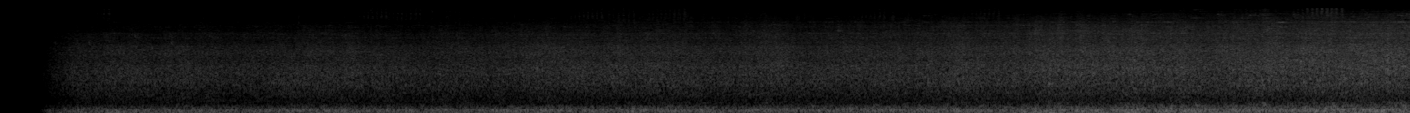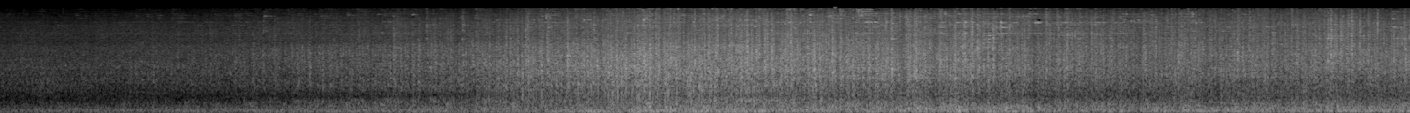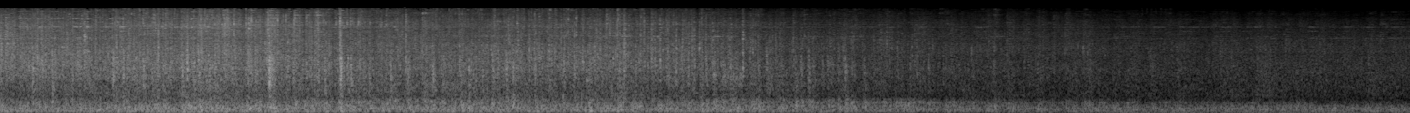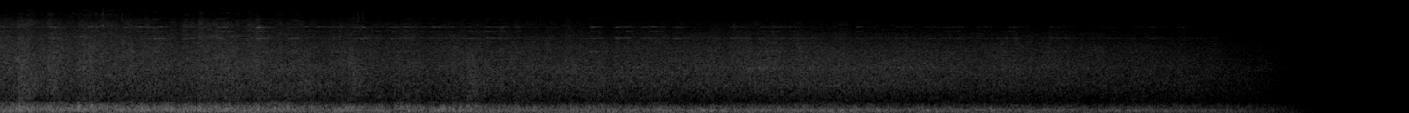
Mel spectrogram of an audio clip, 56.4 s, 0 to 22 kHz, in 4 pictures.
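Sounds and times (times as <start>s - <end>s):
horse drawn carriage and four-wheeled wagon: 10.4s - 52.6s.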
